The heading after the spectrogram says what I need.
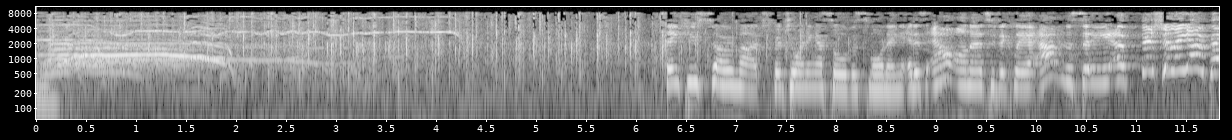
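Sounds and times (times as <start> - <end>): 
crowd cheering and whooping: 0.0 - 4.5
crowd applauding: 0.0 - 8.3
speech: 6.3 - 11.8.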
